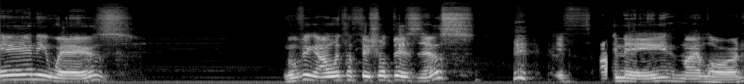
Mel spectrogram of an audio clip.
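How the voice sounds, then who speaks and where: A man's put-on character voice, high-pitched with very wide pitch swings, very slow with long, frequent pauses, over faint background music. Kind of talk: formal, courtly.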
